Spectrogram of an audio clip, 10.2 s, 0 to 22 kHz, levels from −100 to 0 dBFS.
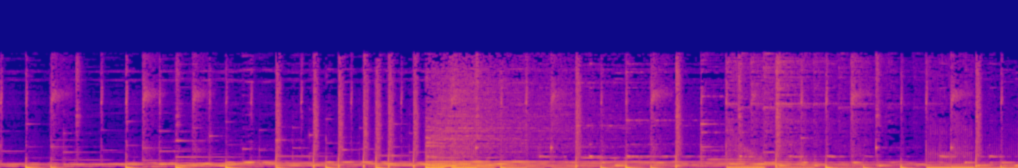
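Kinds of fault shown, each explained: No technical fault can be heard in this audio. There is nothing to list under any kind.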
